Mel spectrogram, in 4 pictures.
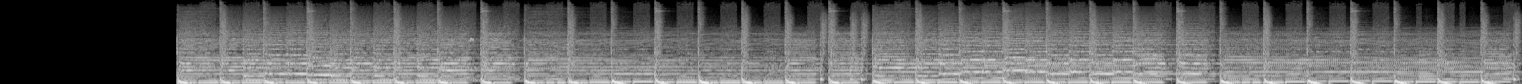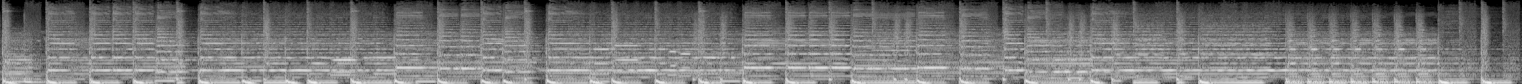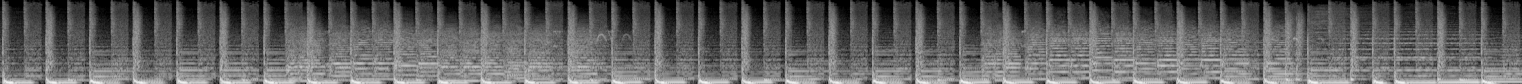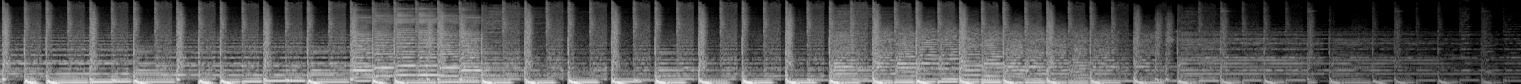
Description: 음정 여자-1키
장르 가요 구분 Pro MR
